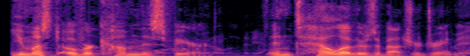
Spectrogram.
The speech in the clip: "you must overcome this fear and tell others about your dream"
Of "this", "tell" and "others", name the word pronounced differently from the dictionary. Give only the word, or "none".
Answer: none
